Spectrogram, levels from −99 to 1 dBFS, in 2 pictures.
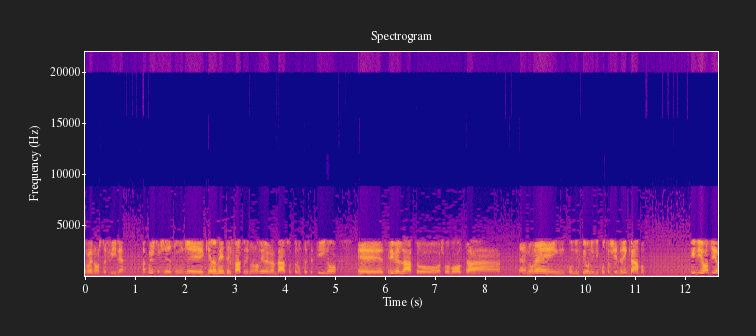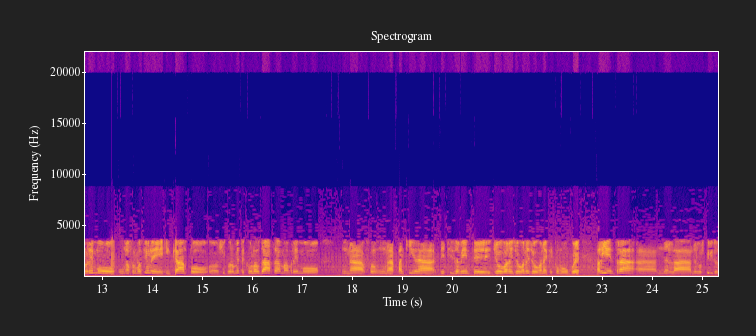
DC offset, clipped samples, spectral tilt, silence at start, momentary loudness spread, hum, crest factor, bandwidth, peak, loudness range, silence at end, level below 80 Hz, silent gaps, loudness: under 0.1%; under 0.1%; -4.5 dB/octave; 0 s; 12 LU; none; 20 dB; over 20 kHz; 0 dBFS; 3 LU; 0 s; -40 dBFS; none; -19 LUFS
